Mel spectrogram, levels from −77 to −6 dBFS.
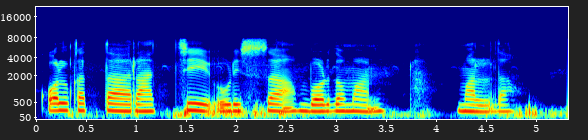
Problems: constant background noise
